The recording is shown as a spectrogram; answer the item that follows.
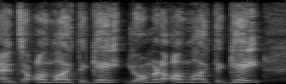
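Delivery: mock woman's yelling, high-pitched and loud. Speaker retells a woman cutting him off on a call, imitating her yelling. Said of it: "she's yelling at me".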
